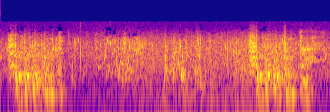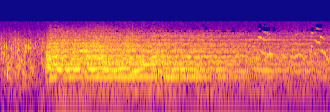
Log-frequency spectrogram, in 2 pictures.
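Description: Water sloshes around a drifting motorboat while the stalled outboard sputters through a few rough restart attempts, then catches and settles into a loud, steady engine drone close by.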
